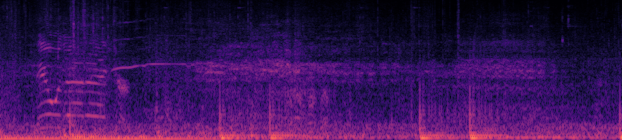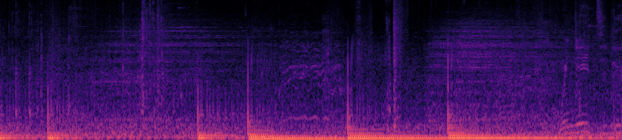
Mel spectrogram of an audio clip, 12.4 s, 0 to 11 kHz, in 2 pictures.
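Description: Horses in Red Dead Redemption 2 whinny and neigh loudly near the start, then hooves clip-clop in irregular heavy thuds through the rest, with voices talking over them.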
